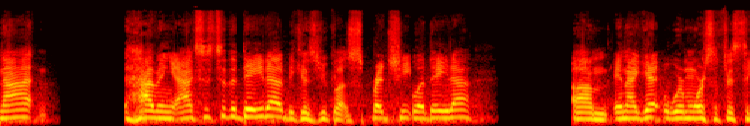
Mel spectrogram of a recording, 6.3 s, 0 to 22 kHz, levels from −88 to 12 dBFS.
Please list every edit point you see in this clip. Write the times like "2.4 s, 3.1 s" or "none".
2.8 s, 3.4 s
